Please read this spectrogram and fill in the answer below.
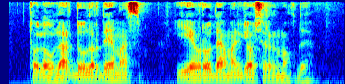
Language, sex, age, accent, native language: Uzbek, male, 18-24, Farg'ona, Uzbek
